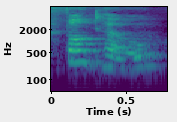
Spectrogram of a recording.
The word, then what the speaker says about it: FOTO: wrong i did not it is spelled f-o-t-o photo trying to be cool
